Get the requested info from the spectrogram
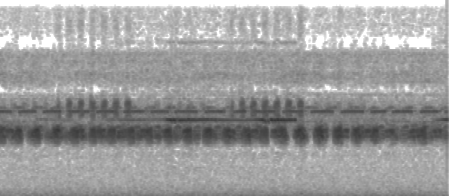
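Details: High, rhythmic chirping of crickets on a midnight night, several overlapping singers pulsing a little over three times a second in a seamless shrill chorus without other noises.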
